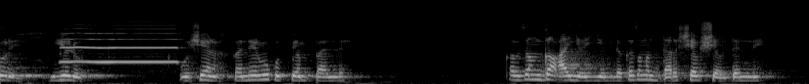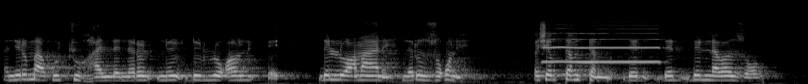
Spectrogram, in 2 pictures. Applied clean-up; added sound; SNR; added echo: none; Wind instrument, woodwind instrument; 3 dB; none.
